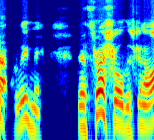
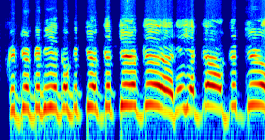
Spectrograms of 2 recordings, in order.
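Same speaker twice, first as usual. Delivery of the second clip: cheerful, happy, high-pitched voice; 9 semitones higher than usual. Praising her while teaching her to toggle back and forth, happy voice tone. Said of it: "It's a happy voice tone".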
